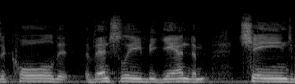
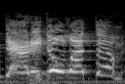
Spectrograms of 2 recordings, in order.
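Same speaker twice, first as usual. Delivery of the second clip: shrieking high imitation of a terrified toddler; toddler's scream; 14 dB louder than usual. Toddler pleading with daddy at the vaccination, imitated scream. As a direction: scream it like a child begging daddy, far up in pitch. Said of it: "they begin to scream".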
